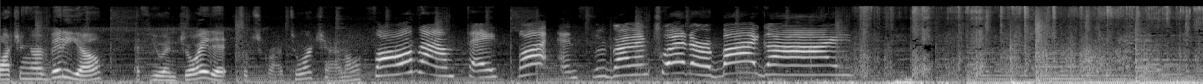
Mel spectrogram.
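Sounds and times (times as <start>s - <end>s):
child calling out in sing-song: 5.3s - 8.6s.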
